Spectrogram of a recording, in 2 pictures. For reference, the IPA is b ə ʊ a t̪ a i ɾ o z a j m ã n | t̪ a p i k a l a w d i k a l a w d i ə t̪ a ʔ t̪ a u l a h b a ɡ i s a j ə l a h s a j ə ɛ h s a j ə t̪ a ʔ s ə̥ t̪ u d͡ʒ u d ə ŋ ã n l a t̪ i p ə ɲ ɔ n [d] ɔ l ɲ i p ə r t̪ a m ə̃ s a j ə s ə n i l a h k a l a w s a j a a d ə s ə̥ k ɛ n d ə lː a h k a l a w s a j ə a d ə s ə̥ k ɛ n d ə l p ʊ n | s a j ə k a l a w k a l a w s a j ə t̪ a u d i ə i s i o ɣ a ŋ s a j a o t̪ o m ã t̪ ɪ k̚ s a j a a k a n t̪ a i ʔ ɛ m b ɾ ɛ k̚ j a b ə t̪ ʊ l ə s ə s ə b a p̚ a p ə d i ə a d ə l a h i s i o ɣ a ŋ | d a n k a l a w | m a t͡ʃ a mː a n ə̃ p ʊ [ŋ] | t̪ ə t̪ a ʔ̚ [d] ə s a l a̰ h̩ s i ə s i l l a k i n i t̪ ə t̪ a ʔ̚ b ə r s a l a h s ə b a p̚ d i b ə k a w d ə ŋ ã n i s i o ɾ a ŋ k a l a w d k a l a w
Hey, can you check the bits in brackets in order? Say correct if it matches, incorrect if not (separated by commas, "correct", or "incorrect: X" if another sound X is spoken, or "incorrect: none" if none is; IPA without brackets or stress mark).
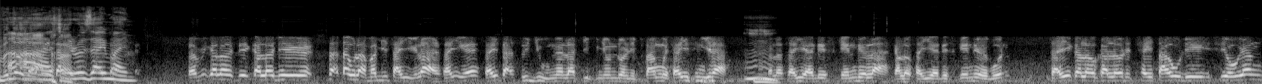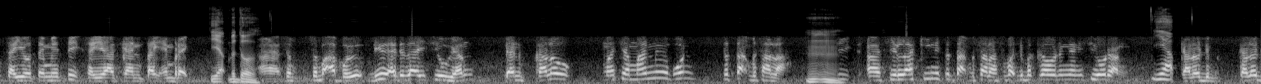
correct, incorrect: n, incorrect: b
